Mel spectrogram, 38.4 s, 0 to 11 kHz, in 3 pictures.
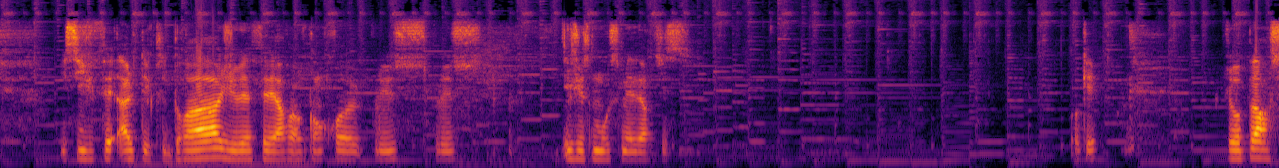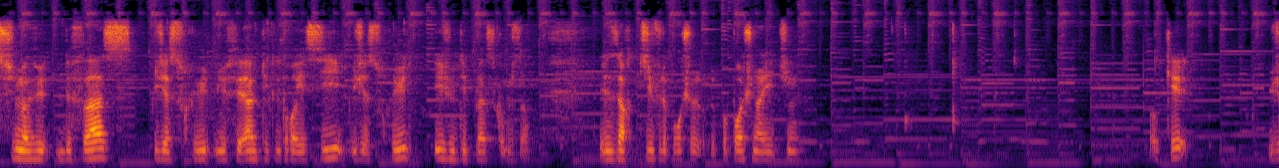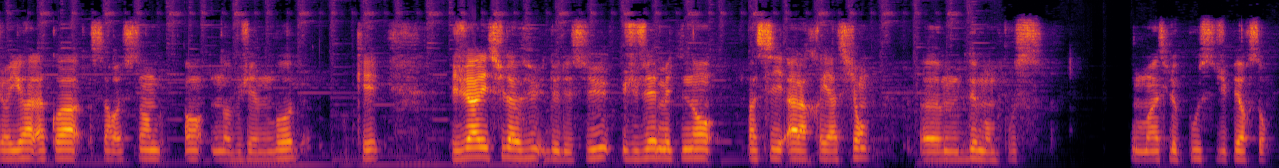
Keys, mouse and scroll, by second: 0.2 alt+right click, 0.7 scroll down 2, 1.0-3.7 middle drag, 3.7 ctrl+KP_Add, 4.2 ctrl+KP_Add, 6.3 w, 8.6 middle click, 9.0 Tab, 9.6 scroll down 1, 9.8-11.8 middle drag, 11.8 KP_1, 12.6-13.2 scroll up 1, 13.2 Tab, 13.8-14.3 scroll down 2, 14.3 alt+right click, 15.3 alt+right click, 17.3 click, 18.2 ctrl+z, 18.9 o, 19.5-21.9 drag, 21.9-22.2 scroll down 2, 22.2-23.2 middle drag, 23.2 scroll down 2, 24.1 scroll down 3, 24.1 middle click, 24.4 Tab, 25.8-30.2 middle drag, 30.2 KP_7, 31.2-31.9 scroll up 2, 31.9-33.4 scroll up 5, 33.4-35.5 scroll up 1, 37.6-38.3 scroll down 2.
